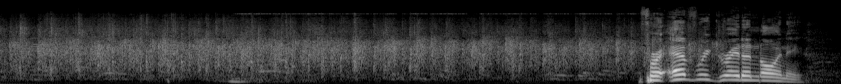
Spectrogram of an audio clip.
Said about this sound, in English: Oh, can you clap unto the Lord?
